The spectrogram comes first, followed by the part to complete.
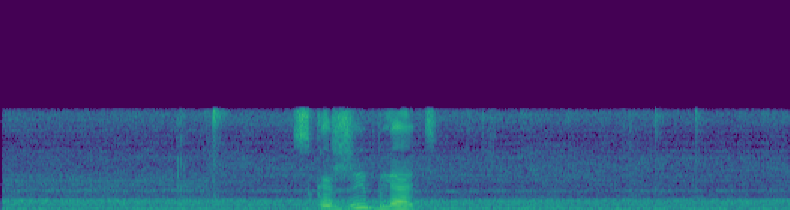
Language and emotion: Russian, neutral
